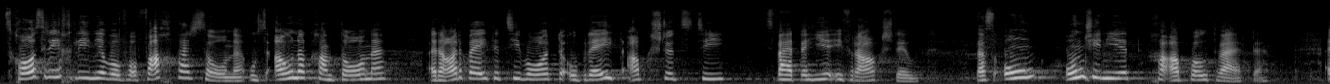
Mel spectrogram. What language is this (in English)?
Swiss German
